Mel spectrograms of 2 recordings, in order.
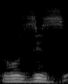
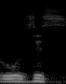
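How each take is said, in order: Both takes have the same delivery.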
